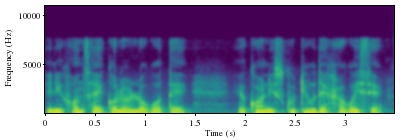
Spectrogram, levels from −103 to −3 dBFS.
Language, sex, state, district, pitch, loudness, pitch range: Assamese, female, Assam, Kamrup Metropolitan, 210 Hz, -14 LUFS, 200-235 Hz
